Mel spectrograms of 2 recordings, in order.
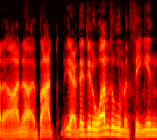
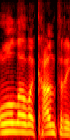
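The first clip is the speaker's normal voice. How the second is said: over-the-top put-on Russian accent, higher and louder; 8 semitones higher, 5 dB louder than usual. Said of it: "that whole accent".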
